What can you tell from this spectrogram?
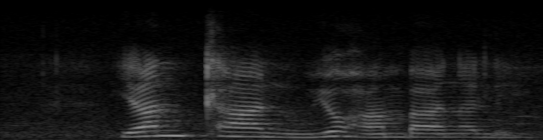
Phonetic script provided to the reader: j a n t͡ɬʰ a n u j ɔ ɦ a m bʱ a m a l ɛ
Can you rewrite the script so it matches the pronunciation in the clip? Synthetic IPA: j a n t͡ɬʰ a n u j ɔ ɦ a m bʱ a n a l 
